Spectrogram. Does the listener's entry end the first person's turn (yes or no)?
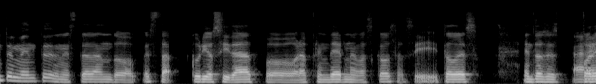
no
